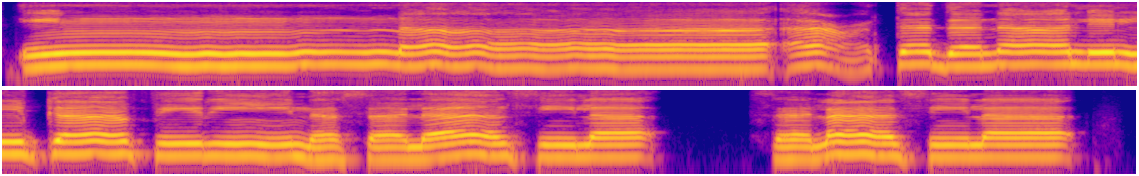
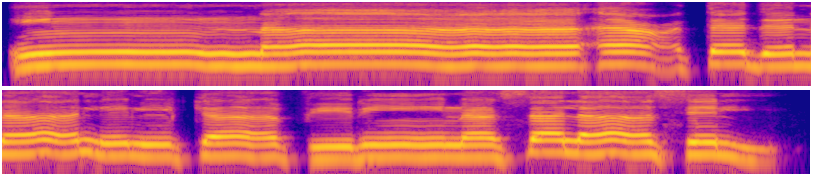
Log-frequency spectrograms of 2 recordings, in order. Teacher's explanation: some pronounce it with a mad for the duration of two vowels, whilst others pronounce it with a sakoon. So some would recite it as Inna a'tadna lil kafirina salasila.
